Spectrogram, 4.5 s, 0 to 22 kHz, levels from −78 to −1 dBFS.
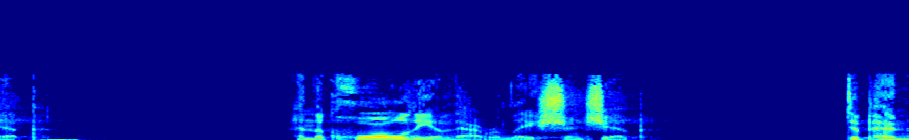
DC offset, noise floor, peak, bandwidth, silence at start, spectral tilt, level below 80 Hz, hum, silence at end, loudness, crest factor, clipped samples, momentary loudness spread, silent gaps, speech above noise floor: under 0.1%; -83 dBFS; -16 dBFS; 10.5 kHz; 0 s; -2 dB/octave; -50 dBFS; none; 0 s; -33 LUFS; 20 dB; under 0.1%; 17 LU; none; 50 dB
